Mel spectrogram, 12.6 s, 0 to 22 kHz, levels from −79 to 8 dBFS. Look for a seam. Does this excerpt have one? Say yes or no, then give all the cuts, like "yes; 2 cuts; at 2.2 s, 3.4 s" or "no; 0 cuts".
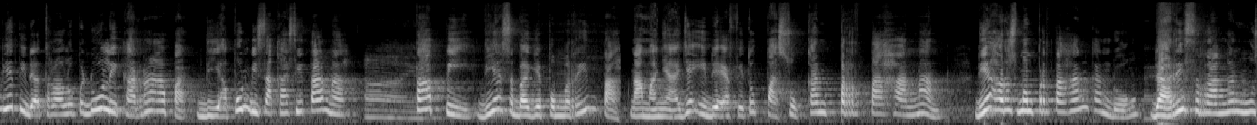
yes; 2 cuts; at 6.2 s, 11.4 s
